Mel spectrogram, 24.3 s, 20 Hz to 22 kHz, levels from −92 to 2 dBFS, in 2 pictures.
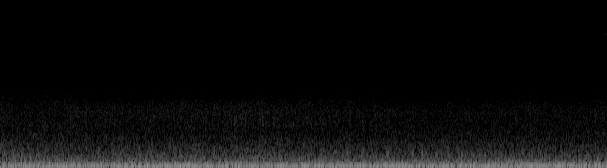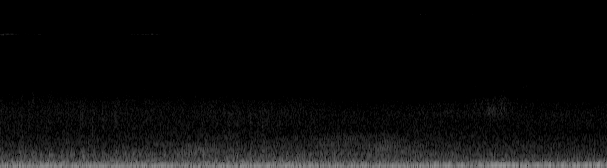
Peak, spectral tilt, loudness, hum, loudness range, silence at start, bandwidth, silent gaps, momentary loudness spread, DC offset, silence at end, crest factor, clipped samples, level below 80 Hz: -36 dBFS; -9 dB/octave; -52 LUFS; none; 2 LU; 0 s; 3.5 kHz; none; 3 LU; under 0.1%; 0 s; 12 dB; under 0.1%; -48 dBFS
